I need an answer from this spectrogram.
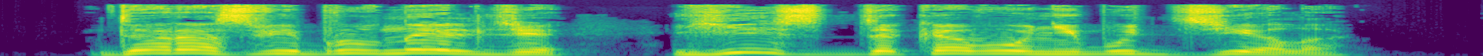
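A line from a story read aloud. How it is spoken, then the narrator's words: Sorrowful exclamation. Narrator (Russian): горестно воскликнул Робинсон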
